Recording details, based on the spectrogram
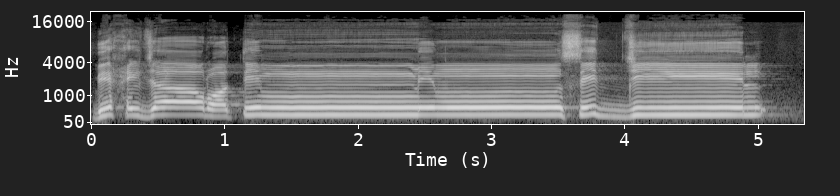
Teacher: تنوین کے بعد میم آنے کی وجہ سے حروف ارملون میں سے غنہ کریں گے، ادغام مال غنہ. اور من میں اخفا کا غنہ کرتے ہوئے نون ساکن تنوین کے قاعدوں میں سے سین آیا تو اس لیے یہاں پر بھی اخفا کا قاعدہ ہوگا، غنہ کر کے جائیں گے، صحیح ہے.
